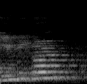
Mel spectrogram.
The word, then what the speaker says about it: unicorn: And unicorn, a unicorn, u, the same pronunciation u.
